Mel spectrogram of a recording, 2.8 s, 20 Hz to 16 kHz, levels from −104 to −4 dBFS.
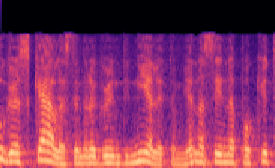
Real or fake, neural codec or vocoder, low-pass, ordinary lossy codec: fake; codec, 16 kHz, 0.4 kbps, LongCat-Audio-Codec; 7.2 kHz; MP3, 48 kbps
